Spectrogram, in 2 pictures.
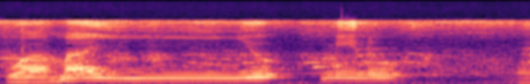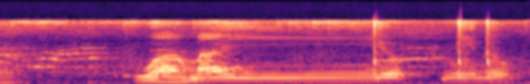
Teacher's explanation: Non mati ketemu dengan ya dibaca idgham. Artinya bunyi non matinya itu hilang ya.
